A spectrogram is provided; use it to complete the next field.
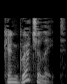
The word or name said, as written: congratulate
